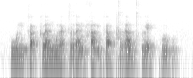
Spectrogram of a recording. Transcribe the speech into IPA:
wɯ˧ŋka˥˩p̚kla˧nwɯ˩˦a̯ kra˨˩ŋha˨˩m ka˨˩p̚kra˧wkʰle˨˩ʔ ku˨˩ʔ

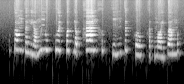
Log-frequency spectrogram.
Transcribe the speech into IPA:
t̪ɔː˥ŋt̪ɐ˧njɐ˨˥miː˥w kʷʰœː˧t̚pɐ˧k̚jɐ˨p̚ haː˥n hʊ˥k̚pʰiː˨˧ŋt̪ɐ˥k̚pʰo˨w pʰɐ˨k̚ŋɔː˨jpɐ˥m

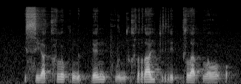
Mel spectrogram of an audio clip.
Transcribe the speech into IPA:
si˦˥a̯kʰlo˥˩k̚nɯ˨˩k̚le˥˩n pʰu˩˦nkʰra˥˩jpri˦˥t̚kla˥˩t̚ lɔ˦˥ʔ

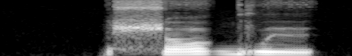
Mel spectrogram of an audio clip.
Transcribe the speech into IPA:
ɬɔɡwɨ

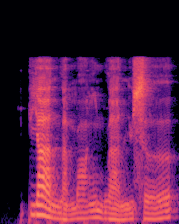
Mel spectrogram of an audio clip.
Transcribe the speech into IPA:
pjä˥˩n̪wä˩ mɑ˧˥ŋmwä˨˩n̪y˦sɤ˧˥

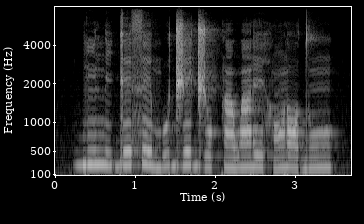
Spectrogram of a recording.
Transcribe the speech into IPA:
ɡ͡bĩ˦ni˧ɡe˦ se˦˨mu˨˦d͡ʒe˦ d͡ʒo˧kã˧wã˦ɾe˦˨ hɔ̃˨˦ɾɔ˦˨ dũ˧

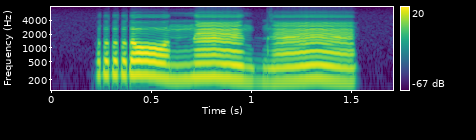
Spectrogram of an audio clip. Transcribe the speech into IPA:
rɔ˦˨næ̃˦˨dæ̃˩˧˩

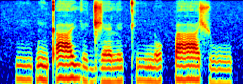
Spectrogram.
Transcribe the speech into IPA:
iː˨ɓĩ˨kʼaː˦jɪ˨ d͡ʒɛ˨ lɪ˨kʼi˨no˨ k͡paː˦ʃuː˨

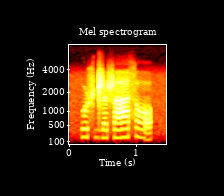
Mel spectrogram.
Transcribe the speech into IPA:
uʂɖ͡ʐɛʂasɔ

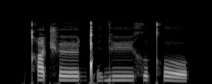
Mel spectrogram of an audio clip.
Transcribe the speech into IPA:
qʰæt͡ʃʰøː ǃʼe̤ɡyː xukʰo

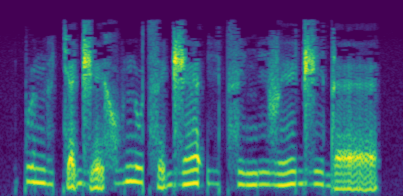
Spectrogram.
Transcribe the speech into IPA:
pɯnə̤ cɛ̰d͡ʒḛ xṳnut͡sḛ d͡ʒɛʔi̤ t͡siŋive d͡ʒidɛ̰

